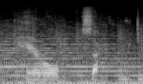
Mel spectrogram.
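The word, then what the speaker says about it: Harold Sakuishi: 3.5 for an extra 0.5 just because the artist Harold Sakuichi, that's how you pronounce it, progress art overall, and it would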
